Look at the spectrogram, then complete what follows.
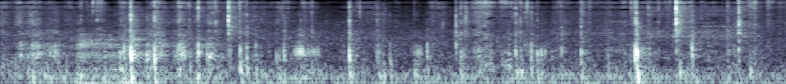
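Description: Cardboard rustling and scraping with irregular knocks and clicks, as a boxed hair trimmer is pulled out of a cardboard shipping carton.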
